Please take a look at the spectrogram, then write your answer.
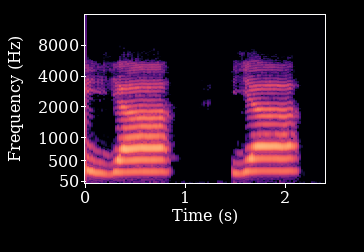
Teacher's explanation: Okay, so there is letter ya again, and this is articulated when the middle portion of the tongue is it touches the palate, and we say ya. Again, we are supposed to stretch this ya sound for two counts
